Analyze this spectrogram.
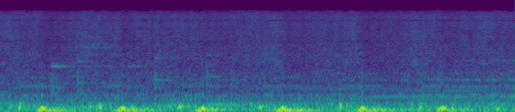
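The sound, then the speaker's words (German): A fetal heartbeat on a Doppler monitor: rapid, steady whooshing thumps at about two and a half beats per second, muffled and low over a faint hiss, with no voices. “Hören Sie das? Das ist der Herzschlag Ihres Babys.”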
